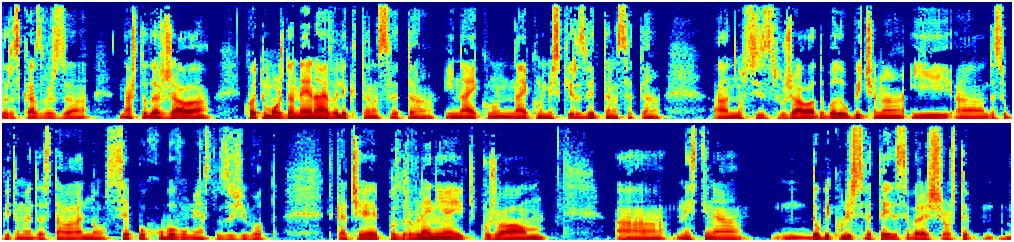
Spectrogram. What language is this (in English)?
Bulgarian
